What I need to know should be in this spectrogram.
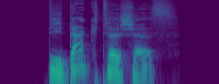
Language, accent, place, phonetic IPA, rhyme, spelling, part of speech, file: German, Germany, Berlin, [diˈdaktɪʃəs], -aktɪʃəs, didaktisches, adjective, De-didaktisches.ogg
- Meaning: strong/mixed nominative/accusative neuter singular of didaktisch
